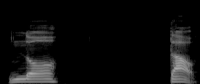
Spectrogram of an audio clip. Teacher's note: not no doubt, but no doubt with the stress on the first syllable, first part of the diphthong · Term: diphthongs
